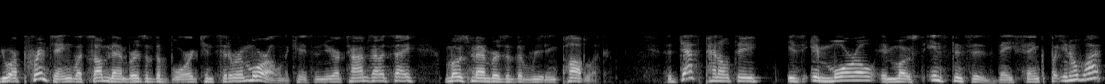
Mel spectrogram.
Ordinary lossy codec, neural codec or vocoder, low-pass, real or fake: AAC, 16 kbps; vocoder, 44.1 kHz, 128 mel bands every 256 samples, BigVGAN v2; 7.2 kHz; fake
